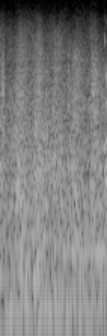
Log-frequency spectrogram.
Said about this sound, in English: But why are we driving when we could have taken the train? There it is right now.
